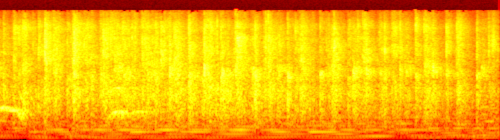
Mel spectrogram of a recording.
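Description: An audience applauds steadily for about five seconds for their service assistant, a dense, even crackle of many hands clapping at once, with faint voices and a low musical hum underneath.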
